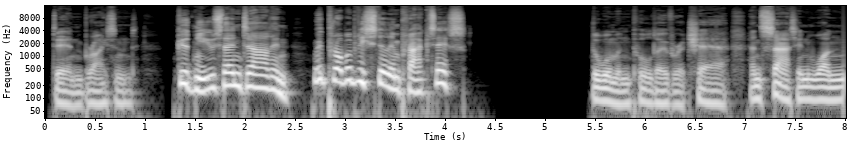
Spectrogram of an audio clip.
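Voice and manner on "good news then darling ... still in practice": much higher, loud gleeful rogue; cheeky delight. A narrator's reading. Dean brightens at the news, gleeful and cheeky. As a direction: perk right up, grinning.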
